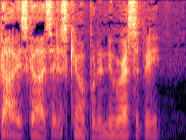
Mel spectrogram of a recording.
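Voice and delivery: sudden, put-on character voice in announcing style. Retelling what the party's cook says in the game: Ignis voice.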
